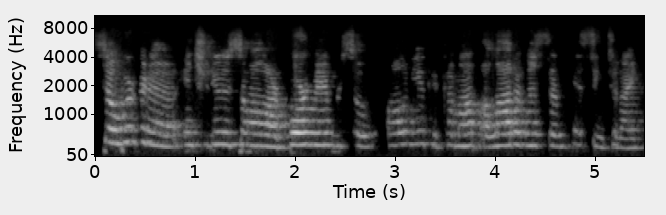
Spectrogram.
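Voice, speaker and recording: A woman vice president of a neighborhood association introducing board members at a meeting, brisk and cheerful. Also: sits high, dull audio. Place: indoor community hall.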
